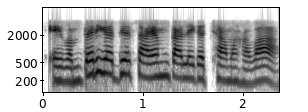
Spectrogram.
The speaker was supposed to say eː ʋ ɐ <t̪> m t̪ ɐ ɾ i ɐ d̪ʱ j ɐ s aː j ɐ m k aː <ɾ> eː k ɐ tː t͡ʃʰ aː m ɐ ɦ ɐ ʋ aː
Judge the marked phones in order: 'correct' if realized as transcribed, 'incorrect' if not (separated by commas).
incorrect, incorrect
